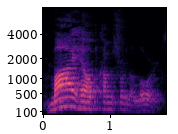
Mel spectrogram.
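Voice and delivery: "My help comes from the Lord" slow and settled, falling at the end; statement intonation. Shown as a demonstration. Preacher answering the psalm's question, "Lord" falling as a statement.

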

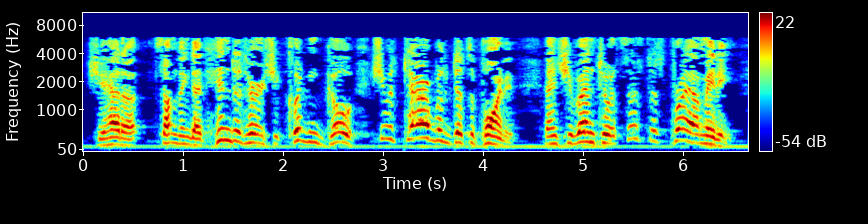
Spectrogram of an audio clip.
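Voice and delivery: high fervent storytelling; preacher's rising plea; impassioned preaching. Acted. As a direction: carry the story up with fervor. Preaching climax, story of Pollard.

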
